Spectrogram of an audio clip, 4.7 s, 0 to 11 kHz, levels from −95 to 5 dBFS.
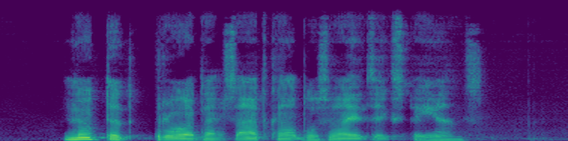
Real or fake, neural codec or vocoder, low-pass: fake; codec, 44.1 kHz, 2.6 kbps, DAC; 9.9 kHz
